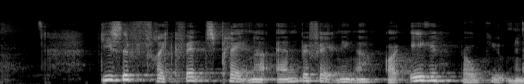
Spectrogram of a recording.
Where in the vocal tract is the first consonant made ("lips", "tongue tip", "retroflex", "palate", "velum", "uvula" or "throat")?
tongue tip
